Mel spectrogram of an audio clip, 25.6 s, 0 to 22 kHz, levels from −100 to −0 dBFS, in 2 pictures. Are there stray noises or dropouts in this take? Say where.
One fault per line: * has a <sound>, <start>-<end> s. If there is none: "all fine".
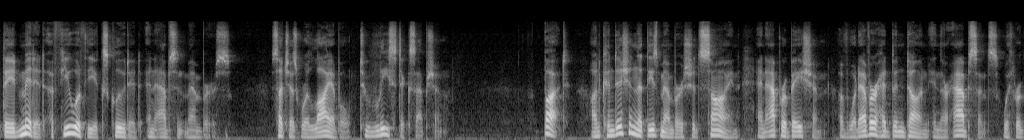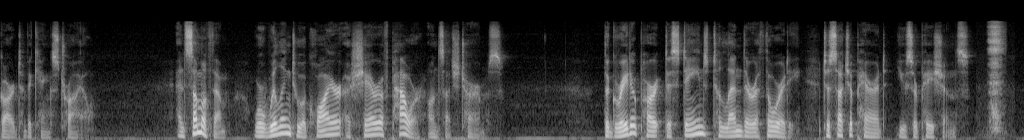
* has a sniff, 25.1-25.4 s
